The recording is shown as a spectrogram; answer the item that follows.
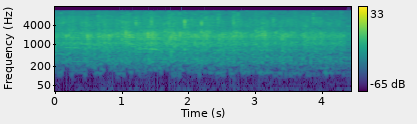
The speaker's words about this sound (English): I'd like to thank our business partners, the community of Six Nations, all of the territories that support us all the way through. And I think that also deserves a round of applause.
